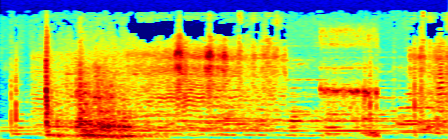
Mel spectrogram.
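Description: A deep roaring grunt from a large cartoon dinosaur, loudest about a second in, over orchestral film score. A short insect buzz follows near the end.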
